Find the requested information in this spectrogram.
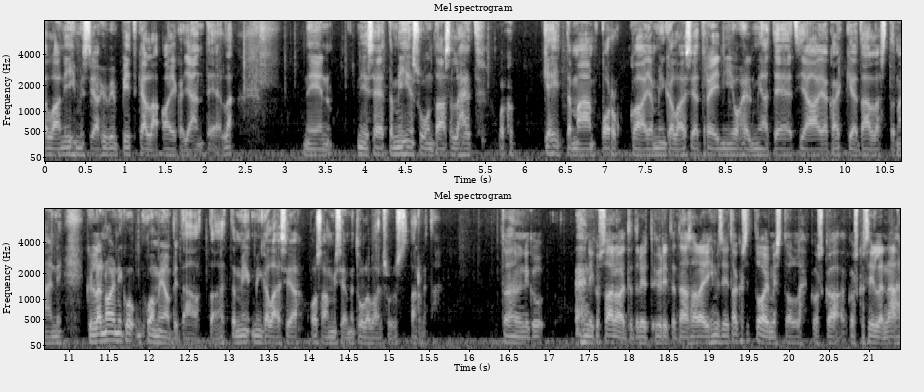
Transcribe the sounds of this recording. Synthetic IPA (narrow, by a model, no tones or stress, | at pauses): elːɑinihmisiæhyʋimpit̪kælːæ̰ʔɑikɑjænt̪ḛːlːæ | niːn | niːnseet̪ːæmihinsuːnt̪ɑːnselæhet̪ | ʋɑikːɑkehit̪ːæmæːmporukːɑːjɑmiŋkælɑisiɑt̪reiniːohjelmiɑt̪eːt̪jɑjɑkɑikːeɑt̪ælːæst̪ænæinnikylːænoiniːkuhuomioːmpit̪æ̰ːot̪ːɑ̰ːet̪ːæmimiŋkælɑisiɑosɑːmisiɑmet̪uleʋɑisuːdesːɑ̥t̪ɑrʋit̪ɑ̥ːn | t̪oihæneniːŋku | niːŋkusɑnoet̪jot̪ːænyt̪yrit̪et̪æːnsɑːɾɑihmisiːt̪ɑikːɑsit̪t̪oimist̪olːekoskɑkoskɑsilːennæh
